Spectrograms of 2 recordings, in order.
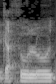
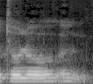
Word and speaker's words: Cthulhu: Entonces me he puesto ahí con Howard Philip, que ya pues en el instituto, sobre todo, jugando a la llamada de Cthulhu, Chulu, Cthulhu, cada uno como lo pronuncia. – Cthulhu digo yo. Cthulhu, yo digo Cthulhu.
